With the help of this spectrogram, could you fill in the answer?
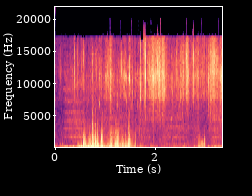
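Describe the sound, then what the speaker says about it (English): Outdoor wind gusts buffet the microphone in low rumbling surges, strongest early, easing, then rising again near the end, with faint rustling and no voices. "The wind is really picking up."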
